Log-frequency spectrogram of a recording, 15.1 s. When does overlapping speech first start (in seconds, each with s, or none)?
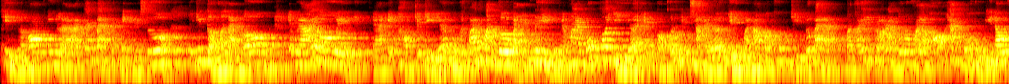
none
